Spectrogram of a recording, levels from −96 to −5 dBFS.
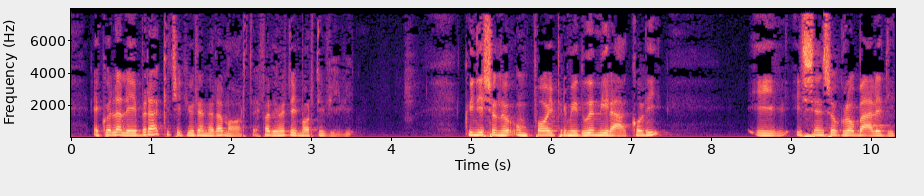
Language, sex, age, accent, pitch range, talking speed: Italian, male, 60-79, native, 120-145 Hz, 150 wpm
